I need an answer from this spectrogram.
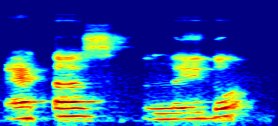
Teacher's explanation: E aqui no latim ele vai ter o mesmo som de E, só sendo fechado, né? Enquanto nós temos a E soa como E aberto, de pé, nós temos o OE soando como lê, né?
